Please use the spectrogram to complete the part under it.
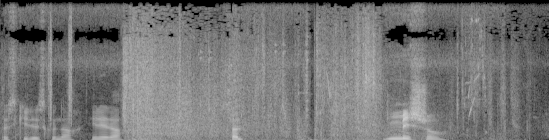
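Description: A young man talks excitedly into a microphone.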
